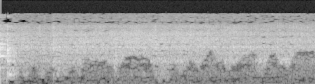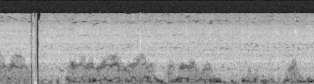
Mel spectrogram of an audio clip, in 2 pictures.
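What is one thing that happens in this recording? Onions sizzle and crackle in hot oil.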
